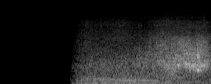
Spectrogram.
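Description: A car pulling up and stopping: a low engine hum with tyre and road noise that begins under a second in and swells to its loudest as the car comes to a stop.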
